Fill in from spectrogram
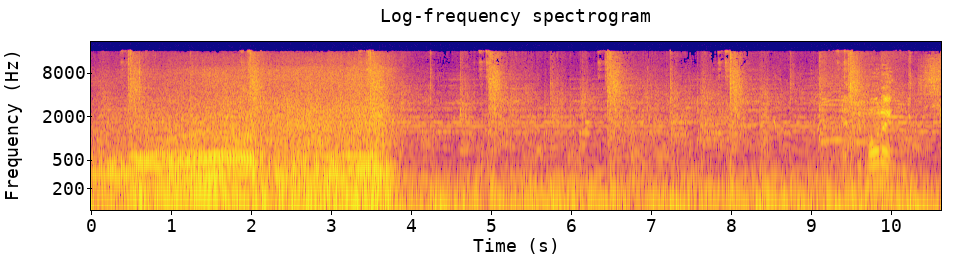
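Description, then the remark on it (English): A hybrid sports car's petrol engine is switched on with the roof down on a sunny day, roaring as its pitch climbs steadily for several seconds as it revs hard, then drops back to a lower, rumbling idle with occasional mechanical clunks. “I'm gonna turn the petrol engine on.”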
